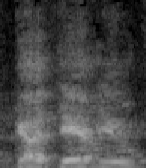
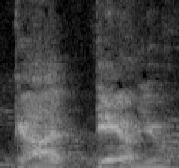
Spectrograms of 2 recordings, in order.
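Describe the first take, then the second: No difference in how they are said.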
